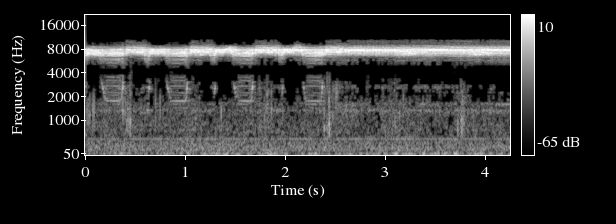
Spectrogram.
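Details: Cicada song heard as calming white noise: one continuous, high, steady buzzing drone without breaks, with faint short chirps from other creatures underneath.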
